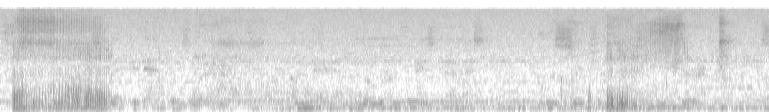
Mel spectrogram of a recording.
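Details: A dog named Jasper snores, with a harsh, throaty inhale at the opening and another about five seconds later over a low, quiet room background with faint voices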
